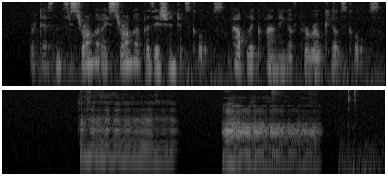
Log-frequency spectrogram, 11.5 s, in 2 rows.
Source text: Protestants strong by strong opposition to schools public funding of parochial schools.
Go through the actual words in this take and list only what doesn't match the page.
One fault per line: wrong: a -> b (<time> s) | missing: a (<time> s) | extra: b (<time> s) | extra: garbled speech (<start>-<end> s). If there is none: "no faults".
no faults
